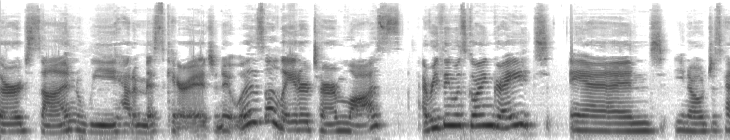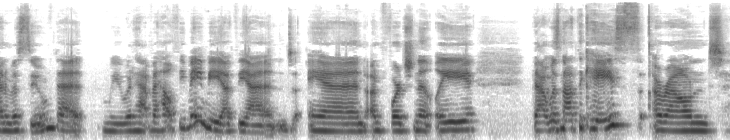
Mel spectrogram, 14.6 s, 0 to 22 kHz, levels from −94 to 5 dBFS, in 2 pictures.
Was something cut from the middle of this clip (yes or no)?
yes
